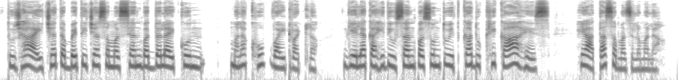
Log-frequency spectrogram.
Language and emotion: Marathi, sad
